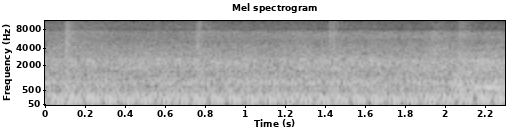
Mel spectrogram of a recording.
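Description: A steady, engine-like machine drone with a low hum, and a faint tick repeating about every two-thirds of a second.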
